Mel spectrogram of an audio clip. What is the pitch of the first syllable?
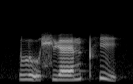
low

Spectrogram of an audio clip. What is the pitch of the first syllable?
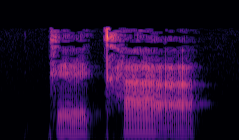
low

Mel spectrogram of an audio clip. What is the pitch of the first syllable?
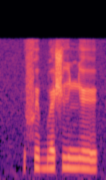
low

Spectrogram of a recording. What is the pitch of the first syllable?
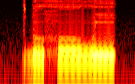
high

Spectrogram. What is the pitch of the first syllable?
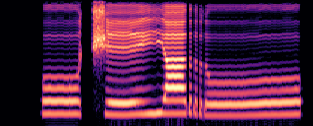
low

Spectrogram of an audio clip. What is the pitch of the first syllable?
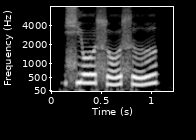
high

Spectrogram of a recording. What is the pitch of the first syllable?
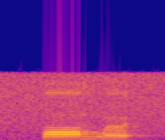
high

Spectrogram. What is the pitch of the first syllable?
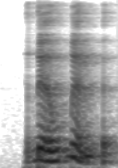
rising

